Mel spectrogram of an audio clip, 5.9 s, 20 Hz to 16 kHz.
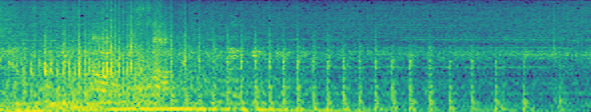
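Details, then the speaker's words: VW Polo 6n2 off the road for 6 years: on a shakedown drive, a horrendous, heavy regular knocking, about four a second, from underneath as the rotating prop shaft balance weight struck the top of the subframe. "so on a Shakedown we had a horrendous noise from underneath the vehicle and as you can see it was the knocking as the balance weight was rotating hitting the top of the subframe"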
